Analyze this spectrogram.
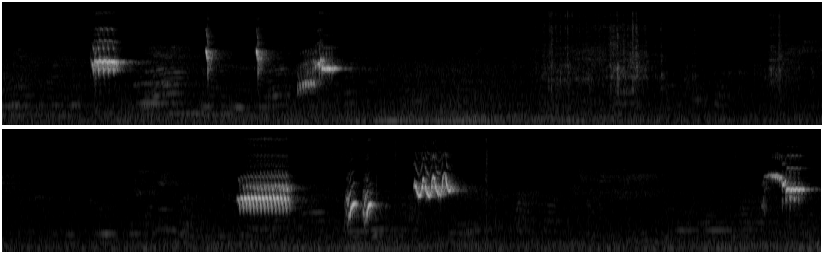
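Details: Asian pied starling, a talkative caged bird reluctant to bathe, chattering instead: harsh, squawky notes in short bursts, a cluster of three to four near the start and another group after five seconds, then a single call at the end, quiet room between.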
